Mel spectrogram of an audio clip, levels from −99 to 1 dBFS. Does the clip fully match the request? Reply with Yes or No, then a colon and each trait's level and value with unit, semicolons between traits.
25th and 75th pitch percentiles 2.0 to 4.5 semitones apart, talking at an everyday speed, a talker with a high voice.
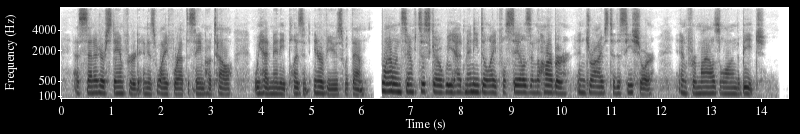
No: average, 3.4 semitones; average, 170 wpm; medium, 165 Hz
